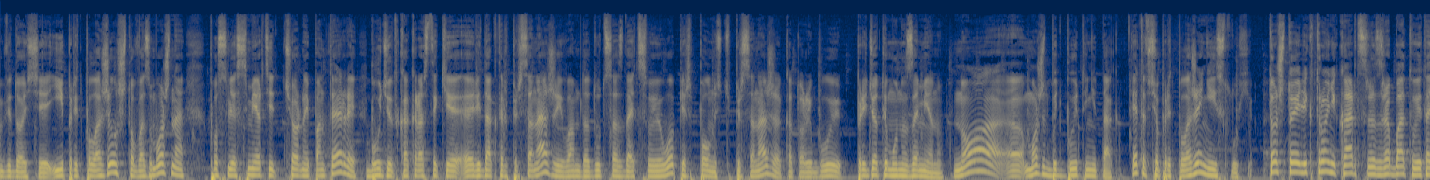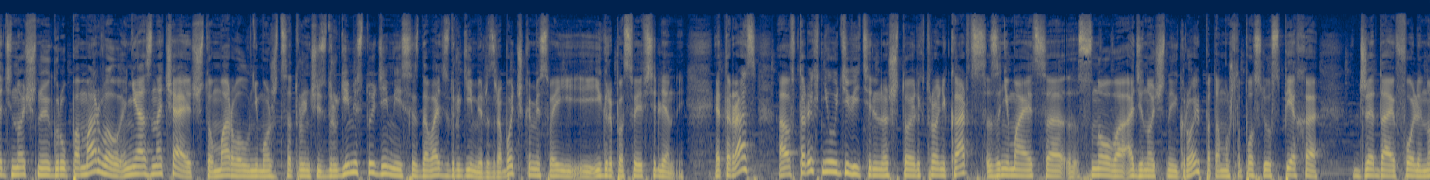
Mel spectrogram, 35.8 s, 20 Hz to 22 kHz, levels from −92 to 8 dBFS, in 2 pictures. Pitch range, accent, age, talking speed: 120-150 Hz, native, 20-39, 145 wpm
